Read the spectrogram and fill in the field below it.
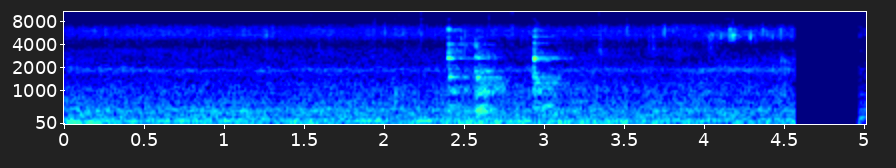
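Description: Spiced meat being stirred in a hot pan, a faint steady sizzle with a couple of soft scraping knocks from the spoon, then silence at the end.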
